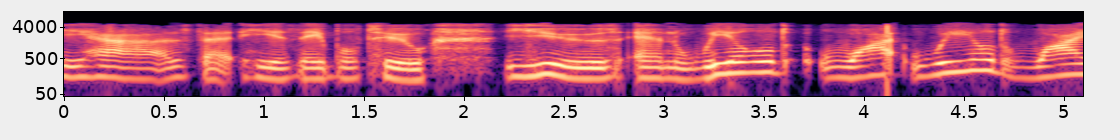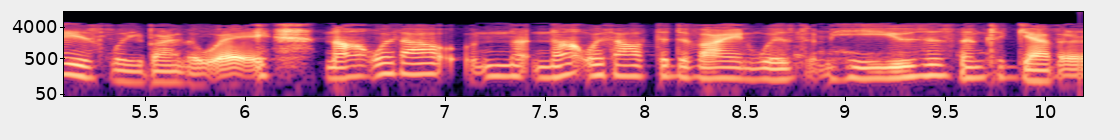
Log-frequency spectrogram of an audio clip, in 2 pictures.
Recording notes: Mystical France Pilgrimage Teleconference 2.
